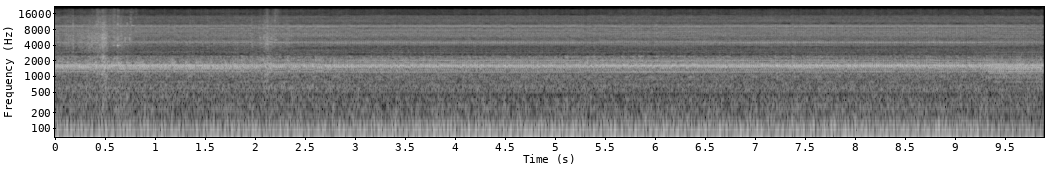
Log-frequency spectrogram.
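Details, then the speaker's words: Scania TGB30 SBA111 military all-wheel-drive truck, 11-litre D11 diesel, low idle after cold start; continuous high-pitched brake pressure warning buzz holds while air pressure builds before the valve can be released. "Now we just need to wait for the air pressure to move up a bit here. So the alarm goes off. We can release the valve. That's a brake pressure warning light."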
